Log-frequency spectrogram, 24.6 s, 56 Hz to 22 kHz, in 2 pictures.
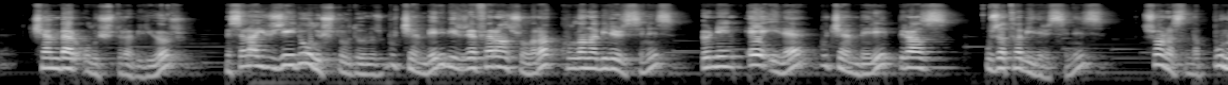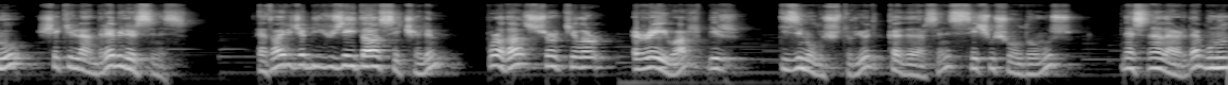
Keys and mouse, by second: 0.4 s, 4.0 middle click, 4.8 shift+middle click, 5.5 middle click, 8.6 e, 14.6-16.4 middle drag, 16.4 d, 20.7-22.7 middle drag.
